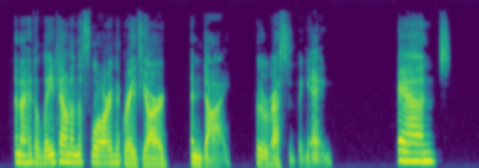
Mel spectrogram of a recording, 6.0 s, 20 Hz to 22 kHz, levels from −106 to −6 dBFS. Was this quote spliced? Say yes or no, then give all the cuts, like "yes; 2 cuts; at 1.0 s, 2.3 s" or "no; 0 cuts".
no; 0 cuts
